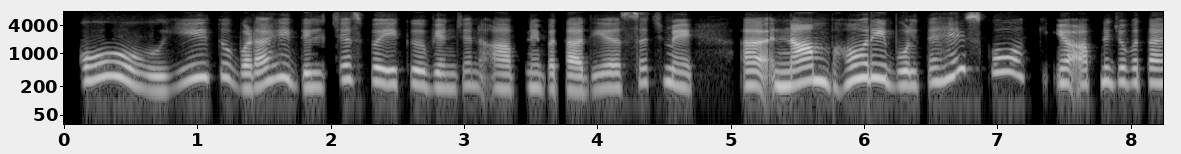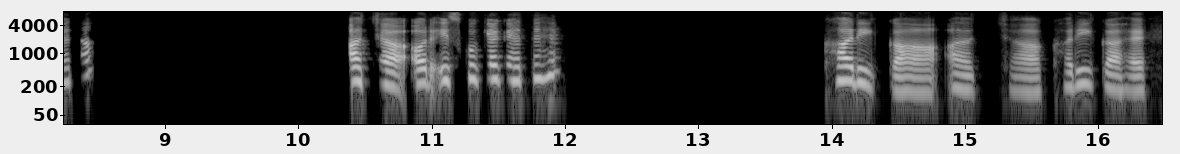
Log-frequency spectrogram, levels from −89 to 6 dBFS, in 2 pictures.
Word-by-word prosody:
ओह! 270 - +1
ये 265 - -2
तो 320 - -4
बड़ा 195 -2 +1
ही 305 +4 -1
दिलचस्प 235 +7 -5
एक 235 -1 +1
व्यंजन 195 +2 -6
आपने 190 +1 -4
बता 180 -2 +2
दिया 185 +4 -2
सच 245 +6 -8
में 220 -6 +1 0.4
अ, 215 0 +6
नाम 240 +6 +6
भँवरी 295 +9 +3
बोलते 220 +2 -2
हैं 285 - 0
इसको 425 -4 -1 0.5
आपने 255 +2 -1
जो 255 +1 -3
बताया 245 0 -1
था। 340 +8 -6 1.9
अच्छा 255 -5 +5
और 240 +1 +5
इसको 270 +3 -2
क्या 290 +2 +1
कहते 280 +1 -4
हैं? 345 +5 -3 2.0
खरीका, 245 -11 +2 0.2
अच्छा, 170 -3 -5
खरीका 210 -2 -3
है। 165 0 -1
235 Hz, 120 wpm, -23 LUFS, 195-275 Hz, 2.0 s, अ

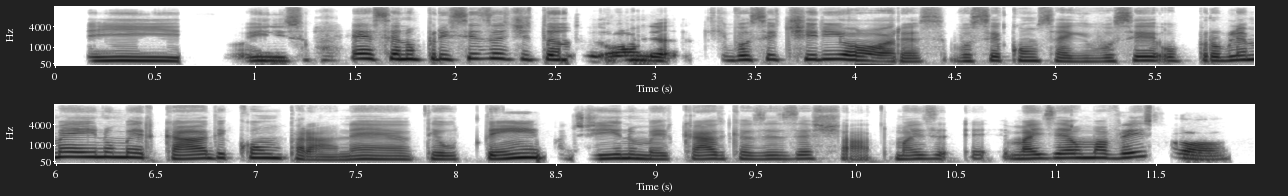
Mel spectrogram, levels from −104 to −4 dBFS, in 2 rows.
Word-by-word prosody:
Isso, 175 -1 +2 0.3
isso, 175 +1 -1 0.2
é 275 0 +5
você 260 +1 +3
não 250 -1 +5
precisa 270 +3 0
de 235 -2 -5
tanto 220 -1 +3 0.2
olha 205 -4 +4 0.2
que 195 - -17
você 220 +3 0
tire 240 +3 +1
horas, 150 -9 +2
você 165 +3 -4
consegue 170 -5 -3
você 160 +6 0
o 175 - -3
problema 190 +7 +1
é 260 0 +4
ir 255 - +4
no 255 - +4
mercado 200 -5 +2
e 215 - +1
comprar, 205 - -1
né, 155 +1 -3
ter 165 - -4
o 160 - -4
tempo 200 +8 +3 0.2
de 175 +1 -4
ir 190 - +2
no 195 - +2
mercado, 165 0 -2
que 175 - -7
às 160 - -6
vezes 170 +1 -6
é 180 - -2
chato, 180 0 -10
mas 175 +2 -4
é - - -8 0.3
mas 185 +3 0
é 215 - +3
1 220 0 +3
vez 235 +8 0
só 165 -5 +1
185 Hz, 220 wpm, -21 LUFS, 170-220 Hz, 0.3 s, é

